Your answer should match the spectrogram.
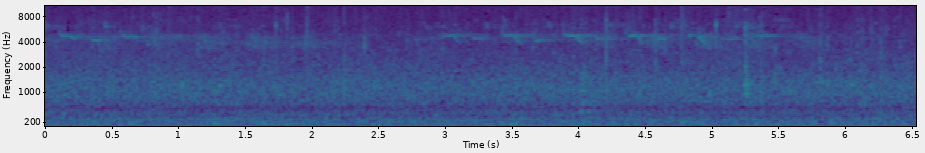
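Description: Faint background ambience: a steady hiss and low rumble, with short high chirps repeating in runs and a few soft ticks.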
